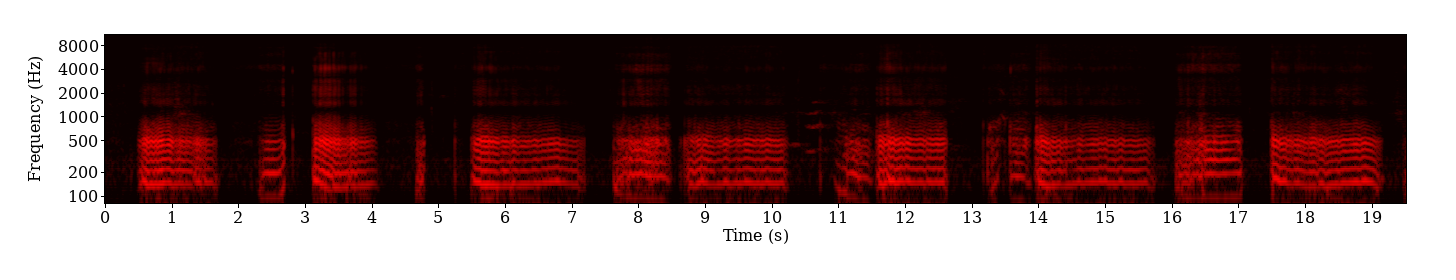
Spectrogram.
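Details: Snoring in a Weimaraner puppy taking a deep nap: rhythmic, low, rattling snores, about 25 a minute, each a long rough buzz on the breath, with quiet pauses between.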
